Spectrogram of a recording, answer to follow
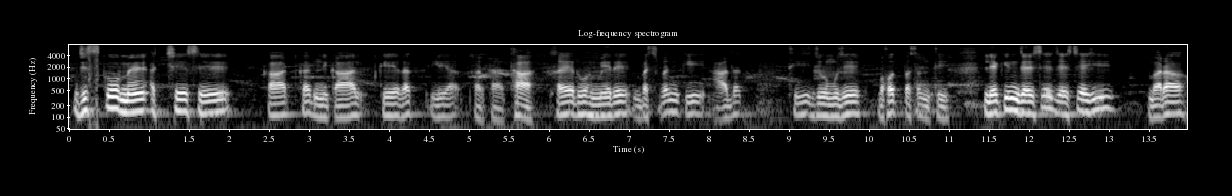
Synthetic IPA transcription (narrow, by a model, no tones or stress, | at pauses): d͡ʒɪskomɛ̃ːʔɐtːʃʰese | kaːʈkəɾnɪkaːlkeɾɐkʰlijakɐɾt̪at̪ʰa | xɛːɾʋɐɦmeːɾebɐt͡ʃpənkia̰ːd̪ət̪ʰː | id͡ʒoːmʊd͡ʒʱe | bɐɦʊt̪̚pɐsə̃nd̪̚t̪ʰiːleːkɪnd͡ʒɛːsed͡ʒɛːseɦi | bɐɾa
